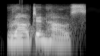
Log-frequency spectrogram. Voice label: "Rowton house", Indian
